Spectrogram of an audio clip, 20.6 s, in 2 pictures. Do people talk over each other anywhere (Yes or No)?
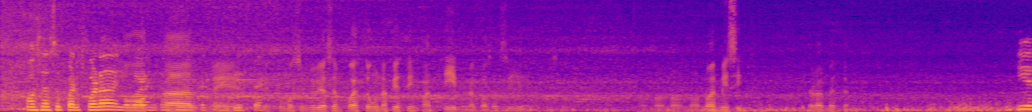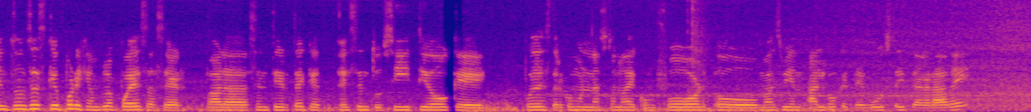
Yes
